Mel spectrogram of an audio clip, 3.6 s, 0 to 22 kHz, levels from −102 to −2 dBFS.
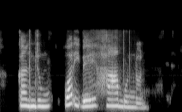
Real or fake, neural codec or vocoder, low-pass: fake; codec, 16 kHz, 4 kbps, X-Codec, HuBERT features, trained on LibriSpeech; 7.2 kHz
